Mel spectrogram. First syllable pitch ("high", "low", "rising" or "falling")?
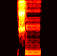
high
